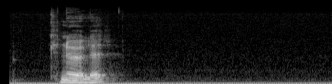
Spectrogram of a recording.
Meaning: indefinite plural of knøl
- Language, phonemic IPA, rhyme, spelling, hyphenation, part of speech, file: Norwegian Bokmål, /knøːlər/, -ər, knøler, knøl‧er, noun, Nb-knøler.ogg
